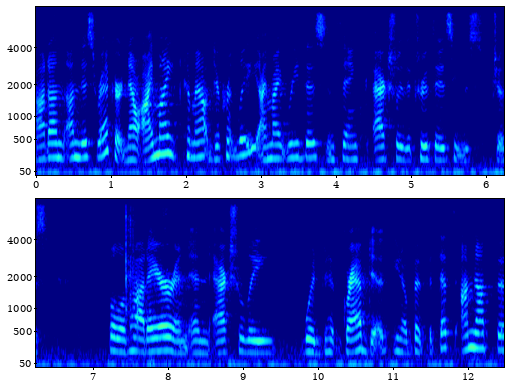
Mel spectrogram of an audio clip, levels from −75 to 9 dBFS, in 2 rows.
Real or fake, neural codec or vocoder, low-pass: real; none; 7.2 kHz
